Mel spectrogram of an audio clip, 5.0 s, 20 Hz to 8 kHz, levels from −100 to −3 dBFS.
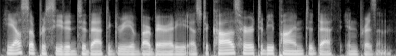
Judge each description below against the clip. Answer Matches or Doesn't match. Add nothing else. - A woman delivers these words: Doesn't match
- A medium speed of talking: Doesn't match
